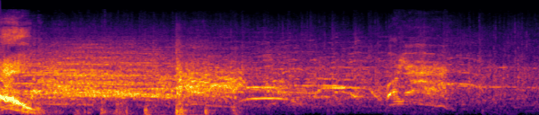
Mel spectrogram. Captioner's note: cheers and applause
